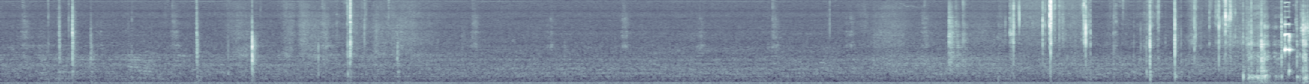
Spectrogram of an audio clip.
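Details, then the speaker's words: Steady low motor hum with occasional clicks and handling near the end: nebulizer compressor delivering albuterol by mask to a young boy with fast, labored breathing and retractions since last night (suspected RSV bronchiolitis, RSV test negative). "It's albuterol. That's albuterol. It's just a liquid form that helps open your airway, especially when kiddo like this isn't breathing well."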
